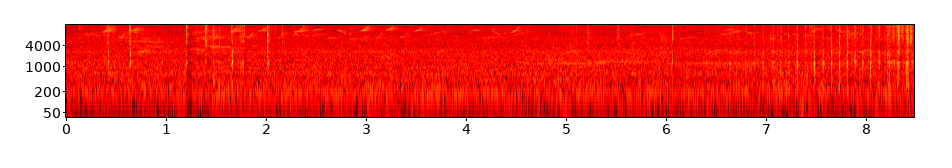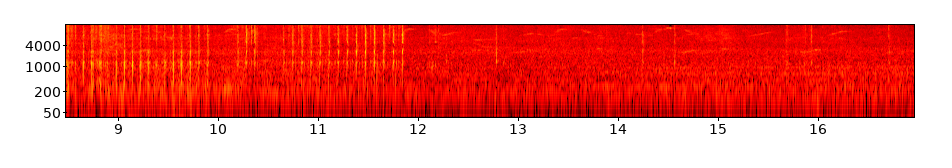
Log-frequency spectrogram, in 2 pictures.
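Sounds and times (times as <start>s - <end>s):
rapid rhythmic rattling: 6.0s - 12.3s.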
